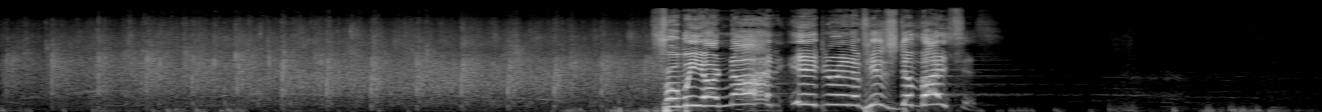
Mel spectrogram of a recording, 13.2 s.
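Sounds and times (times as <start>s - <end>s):
audience clapping: 0.0s - 7.7s
speech: 6.6s - 9.8s.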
